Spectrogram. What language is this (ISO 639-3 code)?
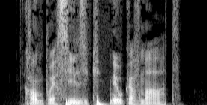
bre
